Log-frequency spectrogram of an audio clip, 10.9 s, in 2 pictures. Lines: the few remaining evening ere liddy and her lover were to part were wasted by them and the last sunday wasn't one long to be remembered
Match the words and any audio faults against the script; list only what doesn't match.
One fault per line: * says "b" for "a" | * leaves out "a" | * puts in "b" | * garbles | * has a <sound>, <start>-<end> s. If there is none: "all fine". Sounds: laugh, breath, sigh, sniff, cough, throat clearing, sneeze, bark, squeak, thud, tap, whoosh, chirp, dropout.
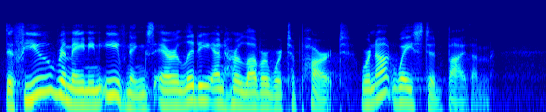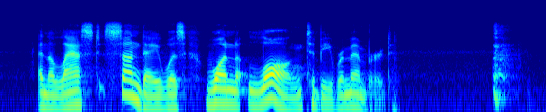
* says "evenings" for "evening"
* puts in "not"
* says "was" for "wasn't"
* has a cough, 10.4-10.7 s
